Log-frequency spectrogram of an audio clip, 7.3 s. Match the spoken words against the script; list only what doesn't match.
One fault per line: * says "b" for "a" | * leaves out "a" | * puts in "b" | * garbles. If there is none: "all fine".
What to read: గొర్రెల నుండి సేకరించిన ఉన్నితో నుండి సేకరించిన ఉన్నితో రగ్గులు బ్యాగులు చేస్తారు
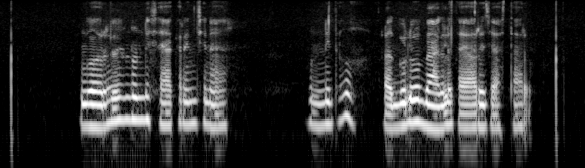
* leaves out "నుండి సేకరించిన ఉన్నితో"
* puts in "తయారు"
